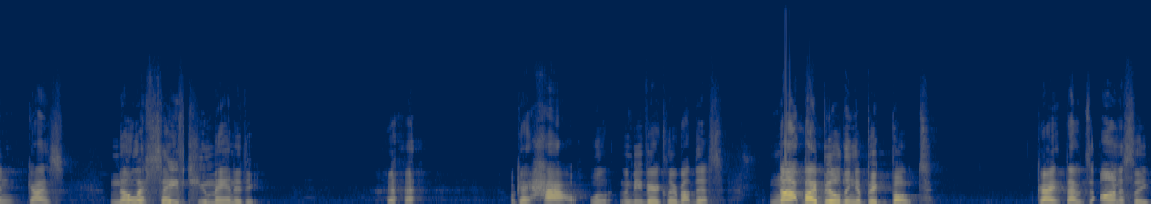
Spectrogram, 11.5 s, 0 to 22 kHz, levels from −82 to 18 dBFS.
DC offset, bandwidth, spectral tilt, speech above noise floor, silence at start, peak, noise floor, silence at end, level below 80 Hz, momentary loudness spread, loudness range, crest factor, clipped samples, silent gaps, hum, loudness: under 0.1%; 12.5 kHz; -2.5 dB/octave; 52 dB; 0 s; 0 dBFS; -73 dBFS; 0 s; -78 dBFS; 20 LU; 13 LU; 24 dB; under 0.1%; none; none; -21 LUFS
